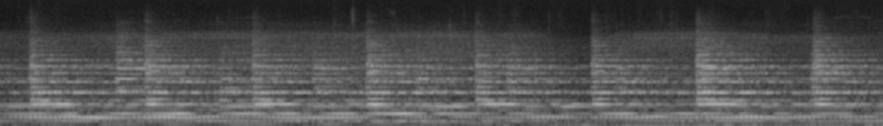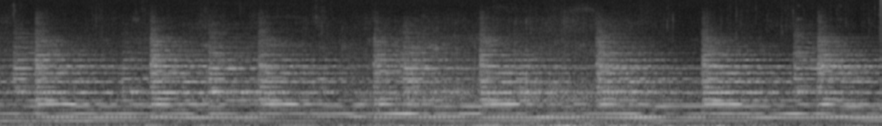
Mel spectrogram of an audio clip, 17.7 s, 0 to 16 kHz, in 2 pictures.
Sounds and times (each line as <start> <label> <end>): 0.0 The Bells of Mariekirken 17.6
0.0 traffic 17.6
